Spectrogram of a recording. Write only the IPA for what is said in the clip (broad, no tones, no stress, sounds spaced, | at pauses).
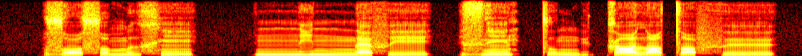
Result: zˤ o sˤ y m ɯ x ẽ | nː i nː æ f e | z ẽ tː o ŋ y k ɑ l i tˤ ø f ø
